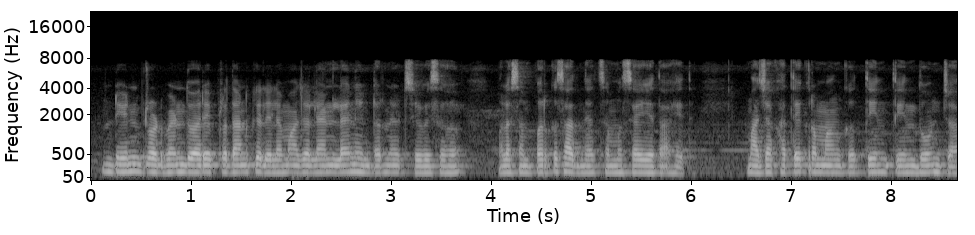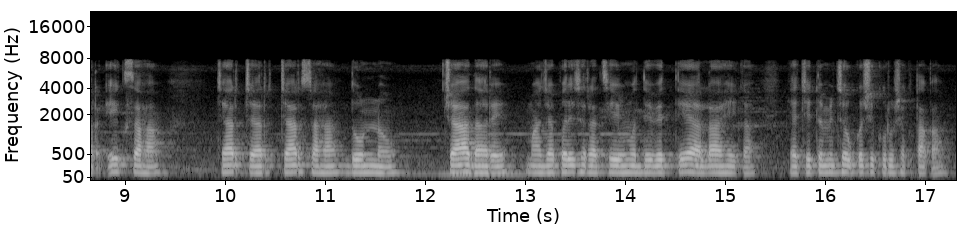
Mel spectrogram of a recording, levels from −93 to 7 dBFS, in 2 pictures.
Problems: constant background noise, background conversations at intervals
